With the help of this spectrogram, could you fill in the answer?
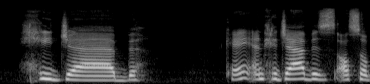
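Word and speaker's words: حجاب: The ha has a kasra, so it's going to be he, hijab, hijab.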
